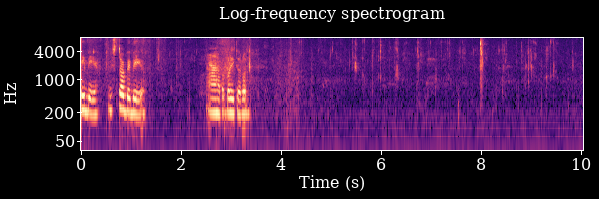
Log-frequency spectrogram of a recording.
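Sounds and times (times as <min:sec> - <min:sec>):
person chewing meat: 0:01.4 - 0:02.5, 0:03.6 - 0:10.0
mouth clicks and smacks: 0:03.7 - 0:10.0.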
